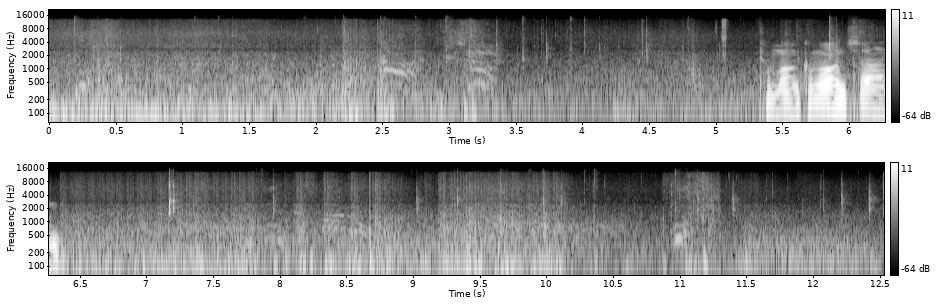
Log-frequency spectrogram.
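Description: Pistol shots fire in a video game.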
